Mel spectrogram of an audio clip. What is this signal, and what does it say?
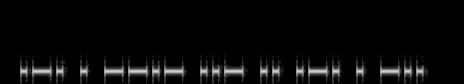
Morse code, heard as a keyed tone, about 20 wpm, 610 Hz. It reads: REQUIRED
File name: 2011-07-mp3 / n03 KB0IZA 20wpm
